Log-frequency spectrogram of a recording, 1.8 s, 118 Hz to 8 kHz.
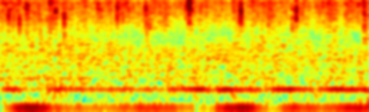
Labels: {"label": "biophony, midshipman", "recorder": "SoundTrap 500"}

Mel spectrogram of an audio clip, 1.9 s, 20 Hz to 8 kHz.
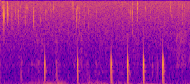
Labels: {"label": "biophony, knock", "recorder": "SoundTrap 300"}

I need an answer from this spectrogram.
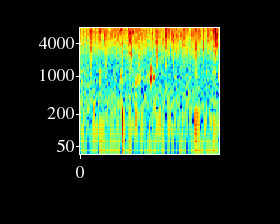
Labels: {"label": "biophony", "recorder": "SoundTrap 500"}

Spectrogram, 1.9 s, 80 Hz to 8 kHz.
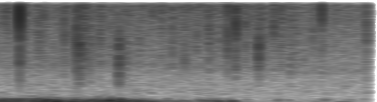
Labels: {"label": "biophony, growl", "recorder": "SoundTrap 500"}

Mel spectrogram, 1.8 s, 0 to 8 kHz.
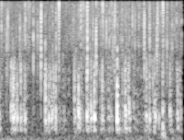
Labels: {"label": "biophony, sea urchins (Echinidae)", "recorder": "SoundTrap 600 or HydroMoth"}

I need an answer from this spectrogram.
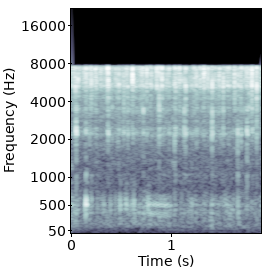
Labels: {"label": "biophony", "recorder": "HydroMoth"}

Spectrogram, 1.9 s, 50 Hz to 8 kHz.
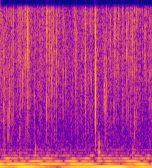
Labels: {"label": "biophony, midshipman", "recorder": "SoundTrap 500"}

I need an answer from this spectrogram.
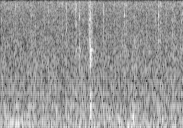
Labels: {"label": "ambient", "recorder": "HydroMoth"}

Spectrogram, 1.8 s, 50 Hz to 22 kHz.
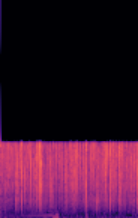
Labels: {"label": "biophony, cascading saw", "recorder": "SoundTrap 600 or HydroMoth"}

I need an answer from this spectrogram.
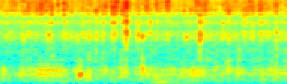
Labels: {"label": "biophony", "recorder": "HydroMoth"}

